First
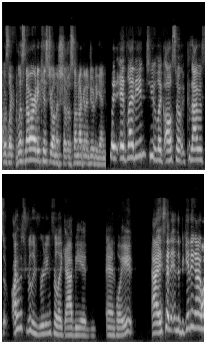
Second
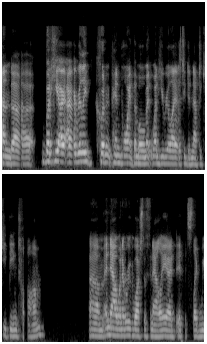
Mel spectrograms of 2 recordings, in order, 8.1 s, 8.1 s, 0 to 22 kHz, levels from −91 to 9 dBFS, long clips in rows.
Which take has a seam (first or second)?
first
